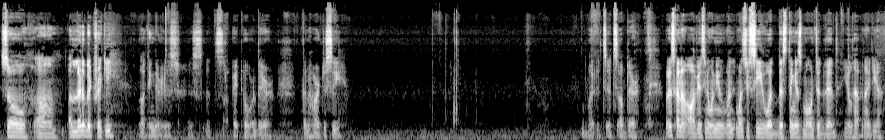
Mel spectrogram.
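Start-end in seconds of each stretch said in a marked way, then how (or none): 2.8-12.8 hushed whisper under the car. Real, not acted. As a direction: drop to a breathy whisper. Whispering while working under car.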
